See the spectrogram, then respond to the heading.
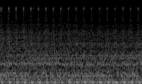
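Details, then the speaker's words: Yamaha NMAX scooter after fixing warning light and high idle caused by dirty ISC and throttle setting too high: smooth, even idle with steady low hum, no hunting or stumbling; idle now normal. "Oke ini sudah selesai saya coba lagi nah sudah sembuhm-nya sudah normal ini untuk motor nmax"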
